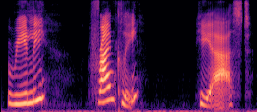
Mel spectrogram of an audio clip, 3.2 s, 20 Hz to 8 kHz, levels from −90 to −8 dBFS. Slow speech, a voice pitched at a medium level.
No: slow, 75 wpm; very high, 280 Hz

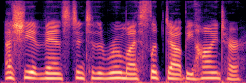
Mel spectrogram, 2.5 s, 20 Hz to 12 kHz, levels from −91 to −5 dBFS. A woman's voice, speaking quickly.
Yes: female; fast, 270 wpm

